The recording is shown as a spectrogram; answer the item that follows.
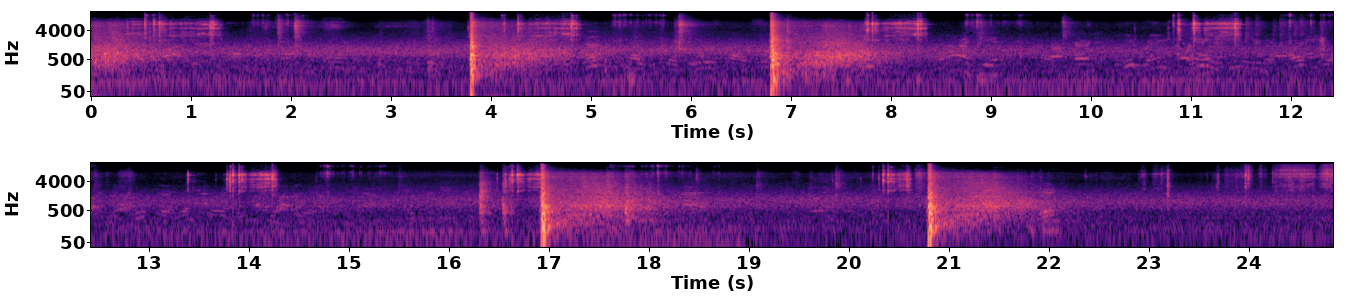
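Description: Gunshots on a shooting range: four sharp reports, each with a short echo, spaced several seconds apart. Lighter, high-pitched metallic clinks come between them.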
